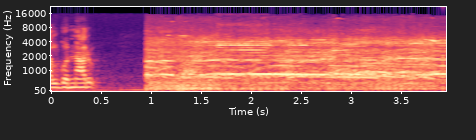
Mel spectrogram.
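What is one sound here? A crowd cheers and chants outdoors.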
